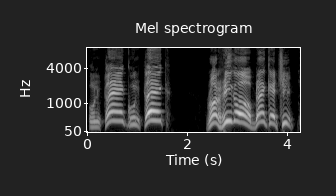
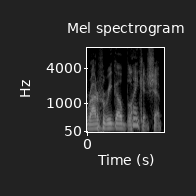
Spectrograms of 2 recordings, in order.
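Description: First: Much higher and louder, name drawn out slowly; Spanish announcer. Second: Said in the usual way. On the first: Retold or imitated. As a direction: call the miss like a Spanish broadcaster. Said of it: "and you hear". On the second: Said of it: "That was the guy's name".

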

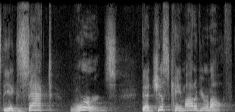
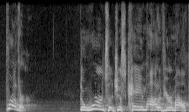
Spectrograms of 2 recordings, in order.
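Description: First: "exact words" drawn out very slowly, each word leaned on; slow down and hit "exact" hard; emphasized words. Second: Raised, louder, urgent and slow; emphatic retelling. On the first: Reuben stressing to the preacher, very slow deliberate emphasis. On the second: Reuben telling the preacher, in a raised emphatic voice. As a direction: Reuben pressing his point hard. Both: Retold or imitated. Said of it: "he emphasizes".

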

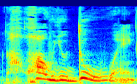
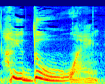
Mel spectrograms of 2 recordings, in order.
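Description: First: Slow, drawn-out New York accent. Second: Second slow New York accent take; a slow New York greeting, tried again. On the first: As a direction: lean into a New York greeting, very slowly. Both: Shown as a demonstration. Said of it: "I'm trying to get the New York accent".

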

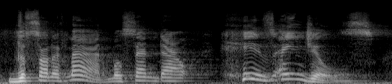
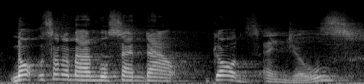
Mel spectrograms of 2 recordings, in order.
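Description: First: Slow, with "his" leaned on as the key word; stress on his. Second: "Not" and "God's" set against the first version, higher; contrast on not. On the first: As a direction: lean on "his", as in his own angels. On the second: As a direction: stress "Not" and "God's" to correct it. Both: Shown as a demonstration.

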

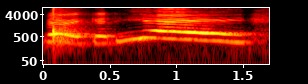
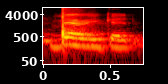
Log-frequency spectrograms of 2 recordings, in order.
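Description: First: High, slow, loud cheer. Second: Said in the usual way. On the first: Shown as a demonstration. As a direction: cheer the group on with a big yay. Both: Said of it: "cheer after exercise".

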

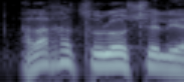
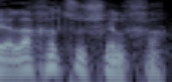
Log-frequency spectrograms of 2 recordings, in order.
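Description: First: לא hit firmly, falling to the end; stress on לא. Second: הלחץ opens, שלך lands on a soft fall; stress on שלך. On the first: Coach telling a stressed listener, stress on לא. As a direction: lean on the word לא. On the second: Coach telling a stressed listener, stress on שלך. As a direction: settle the weight on שלך. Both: Shown as a demonstration.

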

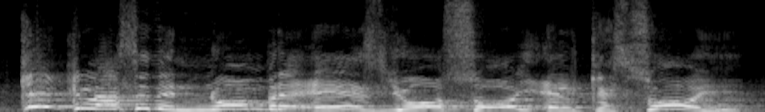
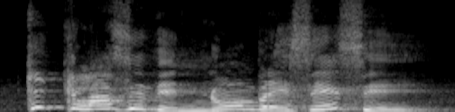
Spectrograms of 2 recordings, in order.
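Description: First: Slow, high mock disbelief; drawn-out incredulous question. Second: Incredulous. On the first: Preacher to the congregation, mocking the strange name, drawn out and incredulous. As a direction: stretch out every word, baffled. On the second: Mocking the strange name. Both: Real, not acted.

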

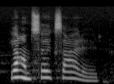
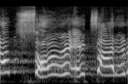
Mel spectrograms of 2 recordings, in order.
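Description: First: Deadpan. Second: High, squealing I'm so excited; gushing excited. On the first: Husband's deadpan reply. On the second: Wife gushing at husband about small news: high excited squeal. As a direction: gush it like a giddy kid. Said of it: "I'm a very excitable person". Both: Retold or imitated.

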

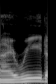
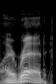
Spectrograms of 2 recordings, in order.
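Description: First: "read" said like reed, long ee; "read" as present tense reed; misread word. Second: "read" said like red, short e; "read" as past tense red; corrected word. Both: Real, not acted. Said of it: "well, I read".

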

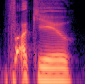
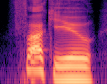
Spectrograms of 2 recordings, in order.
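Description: First: Said in the usual way. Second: Second "Fuck you." punched out louder; louder repeated curse. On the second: Real, not acted. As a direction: spit the second one harder.

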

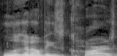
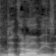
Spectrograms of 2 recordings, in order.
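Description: First: A raised, louder gush of amazement; impressed friend. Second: Said in the usual way. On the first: Retold or imitated. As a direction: sell it like the cars prove everything. Friend gushing about surgeon's fancy cars.

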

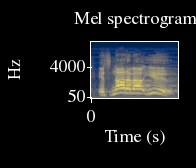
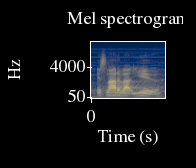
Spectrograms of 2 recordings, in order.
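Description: First: Loud, high scolding; preachy chastisement. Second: Softer, gentle reminder; encouraging. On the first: Preacher scolding the congregation, loud and stern. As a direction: hammer it at them like a rebuke. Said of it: "I can preach at you like that". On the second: Pastor encouraging the congregation, gently. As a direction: say it kindly, not as a whip. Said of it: "I'm not whipping you with". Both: Shown as a demonstration.

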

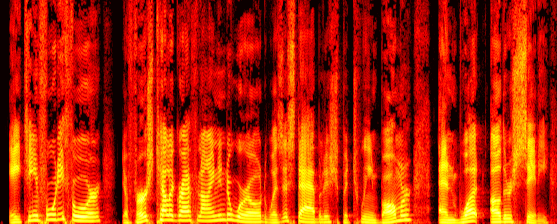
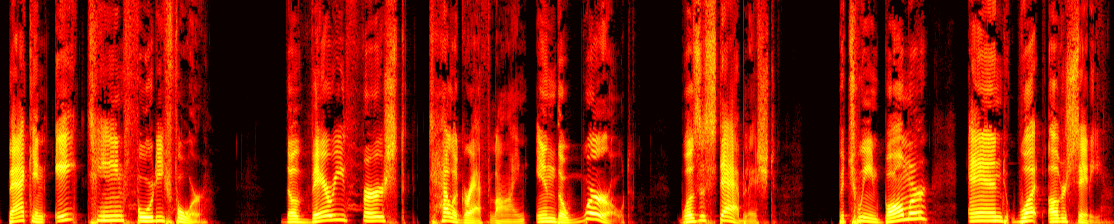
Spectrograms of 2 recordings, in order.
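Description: First: Said in the usual way. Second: Slow, drawn-out quiz-host read with long pauses; dramatic quiz question. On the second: Shown as a demonstration. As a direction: lay out "eighteen forty-four" slowly like a game-show host. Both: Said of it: "All right".

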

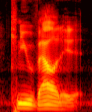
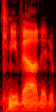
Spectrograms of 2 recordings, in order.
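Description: First: CAN leaned on, a pointed request falling at the end; lightly mock a church asking to be approved; mock pushy ask. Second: Said in the usual way. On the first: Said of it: "they've sort of said". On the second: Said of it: "they haven't said".

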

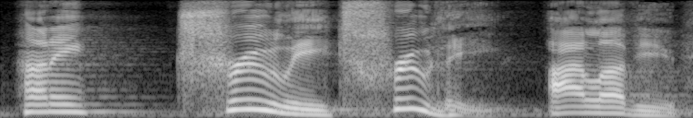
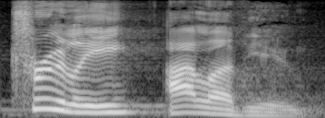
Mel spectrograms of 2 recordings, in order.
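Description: First: "truly, truly" said as two separate, weighted beats; doubled TRULY. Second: Said in the usual way. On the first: Shown as a demonstration. Preacher showing men what to tell their wives, doubled emphatic "truly". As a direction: give each "truly" its own falling stress. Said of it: "But then try". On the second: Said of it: "You guys try this".

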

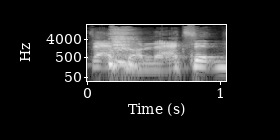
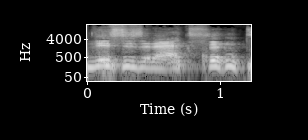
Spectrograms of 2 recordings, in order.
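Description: First: Said in the usual way. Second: A light touch of Australian accent; lightly voiced Australian accent. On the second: Shown as a demonstration. Mocking a friend with a light Australian accent.

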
